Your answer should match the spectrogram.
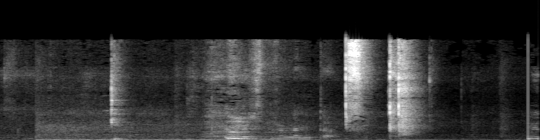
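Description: Faint talk in a room over a steady low hum, with a short click about a second in and two brief hisses near the end.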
